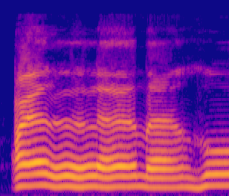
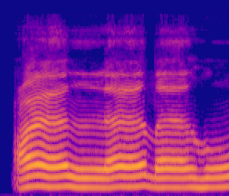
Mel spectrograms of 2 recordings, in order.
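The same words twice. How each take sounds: No difference in how they are said.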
